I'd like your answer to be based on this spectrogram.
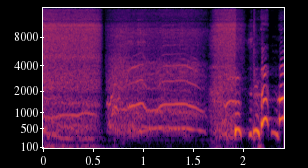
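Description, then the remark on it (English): A voice imitates a person breathing really hard through the nose while concentrating, as when trying to wire something: two long, loud, hissing breaths, separated by a short voiced, strained sound, ending in a few quick huffs. “He'll just start breathing really hard through his nose.”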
